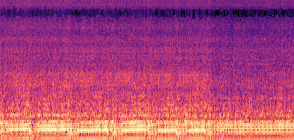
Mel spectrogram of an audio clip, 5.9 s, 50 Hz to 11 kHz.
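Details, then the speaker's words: 1968 Evinrude 9.5 HP two-stroke outboard, restore, running in neutral with weak cooling water flow; steady mid pitch that steps and wavers unevenly, slightly rough, won't restart warm without choke; weak coil dropping spark. "it ought to just start right up I had to choke it for it to start that's not right"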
